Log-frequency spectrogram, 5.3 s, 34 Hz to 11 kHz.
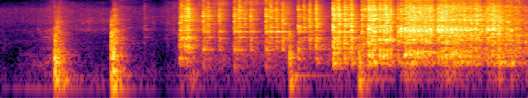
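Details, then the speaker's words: Allett Stirling 43 cylinder mower reel spun by hand during backlapping setup: a few sharp knocks, then a scraping rasp; much more bedknife contact and drag in the in-machine position, easing as the reel tips back and its weight comes off. "So, you can see that there's significantly more contact on the bed knife when the reel is in the position as if it was inside the machine. And as it gets tipped back, the weight of the reel kind of comes off the bed knife and it makes it a little bit easier to spin."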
